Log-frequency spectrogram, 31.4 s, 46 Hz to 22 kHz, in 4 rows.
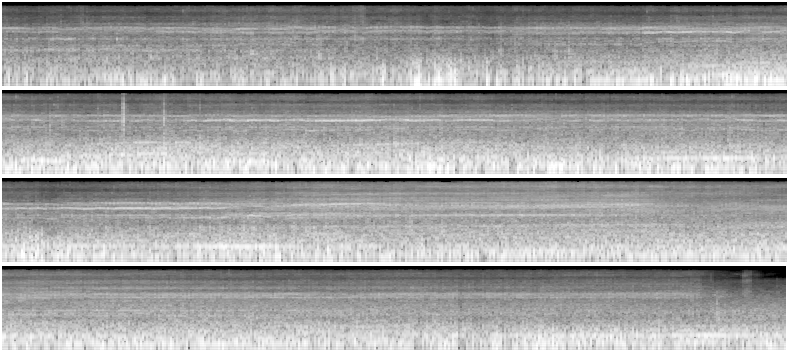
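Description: Electric motor and gearbox whine of a Traxxas TRX-4 Ford Bronco RC crawler driving over grass while towing a trailer. The whine wavers in pitch with the throttle and rises a little past halfway, over a steady low rumble.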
